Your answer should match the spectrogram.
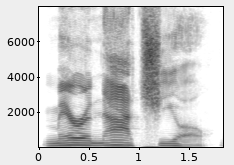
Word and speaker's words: Marinaccio: When you go to his Baseball Reference and you look at his how to pronounce his name, it's awesome. – Yeah. – Marinaccio. – Joe's rolls the R's. It sounds pretty cool. – Marinaccio?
